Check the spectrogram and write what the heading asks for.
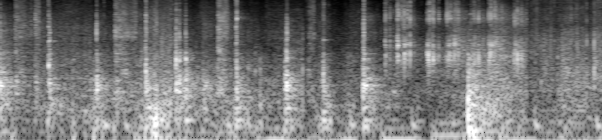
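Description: Kohlrabi being sliced on a steel mandoline slicer: quick, repeated rasping strokes of the vegetable across the blade.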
